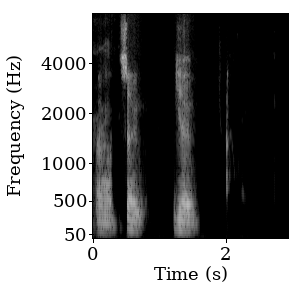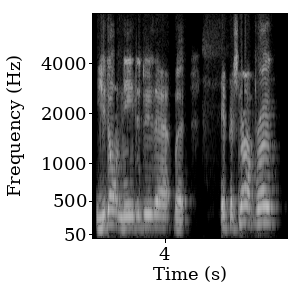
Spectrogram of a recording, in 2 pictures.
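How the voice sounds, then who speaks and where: A man's voice: fairly high pitch, very animated, slow pace. Chatty middle-aged man, slightly dull sound. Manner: talkative, frequent fillers and restarts. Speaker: brand manager guest. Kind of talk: casual podcast chat.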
